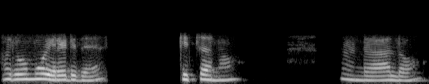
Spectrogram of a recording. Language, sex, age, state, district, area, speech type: Kannada, female, 30-45, Karnataka, Hassan, urban, conversation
